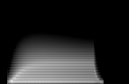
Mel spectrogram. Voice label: Comic voice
